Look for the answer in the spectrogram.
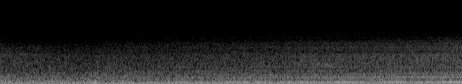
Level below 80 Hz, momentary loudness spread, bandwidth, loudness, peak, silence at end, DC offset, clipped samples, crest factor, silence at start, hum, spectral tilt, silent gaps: -38 dBFS; 4 LU; 16.5 kHz; -37 LUFS; -22 dBFS; 0 s; under 0.1%; under 0.1%; 12 dB; 0 s; none; -9 dB/octave; none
